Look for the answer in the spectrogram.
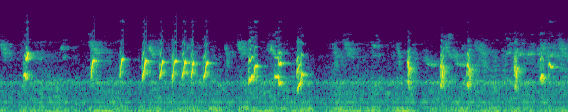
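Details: Trapped cream-vented bulbul giving a loud fighter song for training other songbirds: a quick run of clipped whistled notes, then spaced sharp chirps and short downward-sliding whistles, with a low background rumble.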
